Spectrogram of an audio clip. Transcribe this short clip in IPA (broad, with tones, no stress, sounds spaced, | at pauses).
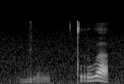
b i˨˩ n | t r u˥˩ a̯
